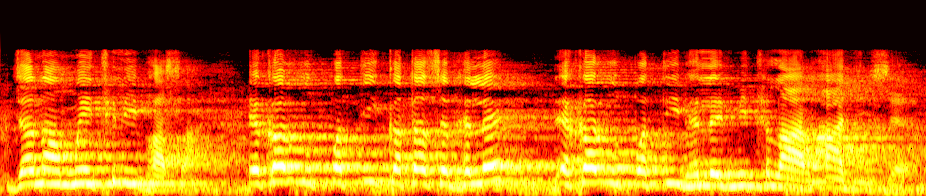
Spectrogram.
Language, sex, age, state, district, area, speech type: Maithili, male, 45-60, Bihar, Saharsa, rural, spontaneous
